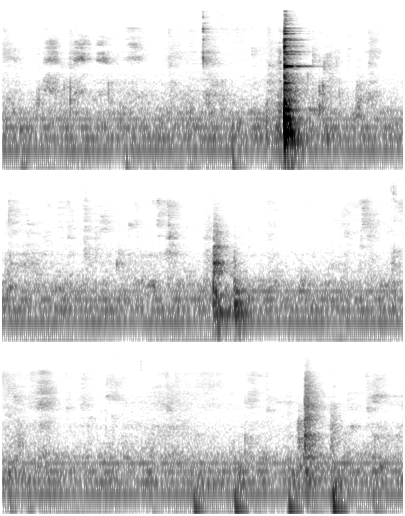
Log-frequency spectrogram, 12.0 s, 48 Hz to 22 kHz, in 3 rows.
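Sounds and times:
tableware clinking: 0:02.8 - 0:03.2.

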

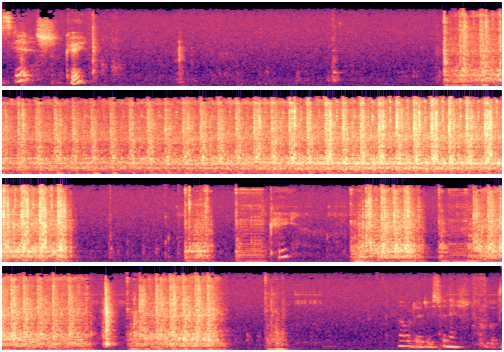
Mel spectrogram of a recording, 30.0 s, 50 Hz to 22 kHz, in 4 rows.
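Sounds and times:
sewing machine clattering: 0:06.6 - 0:16.1, 0:20.2 - 0:21.4, 0:22.0 - 0:25.9.

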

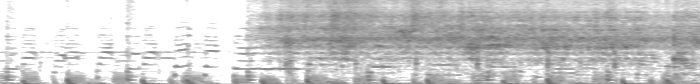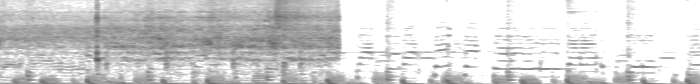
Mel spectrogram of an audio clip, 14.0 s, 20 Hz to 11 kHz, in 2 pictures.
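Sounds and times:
light background music: 0:00.0 - 0:14.0
glaze bubbling and sizzling: 0:02.6 - 0:10.4.

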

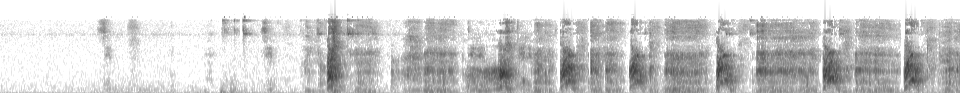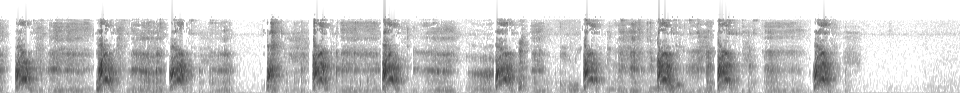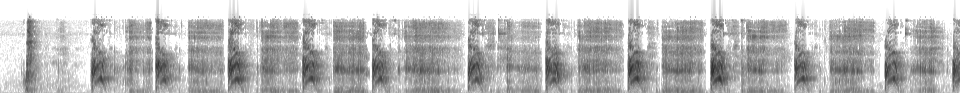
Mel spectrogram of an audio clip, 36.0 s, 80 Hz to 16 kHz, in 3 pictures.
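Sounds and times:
small dog barking and growling: 0:04.0 - 0:05.3, 0:06.0 - 0:14.6, 0:15.3 - 0:17.3, 0:17.9 - 0:21.4, 0:22.2 - 0:22.5, 0:25.2 - 0:36.0.

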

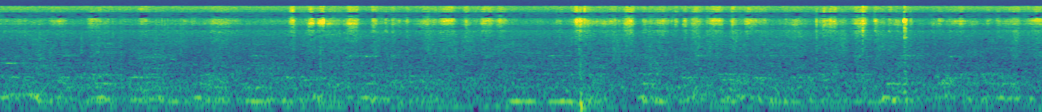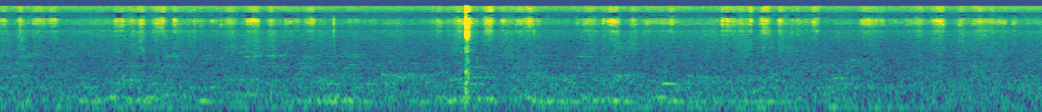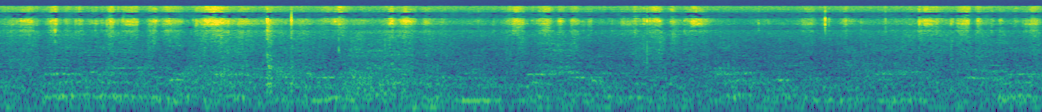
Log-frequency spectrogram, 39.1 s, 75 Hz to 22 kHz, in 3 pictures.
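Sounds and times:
crochet hook rubbing yarn: 0:36.0 - 0:39.0.

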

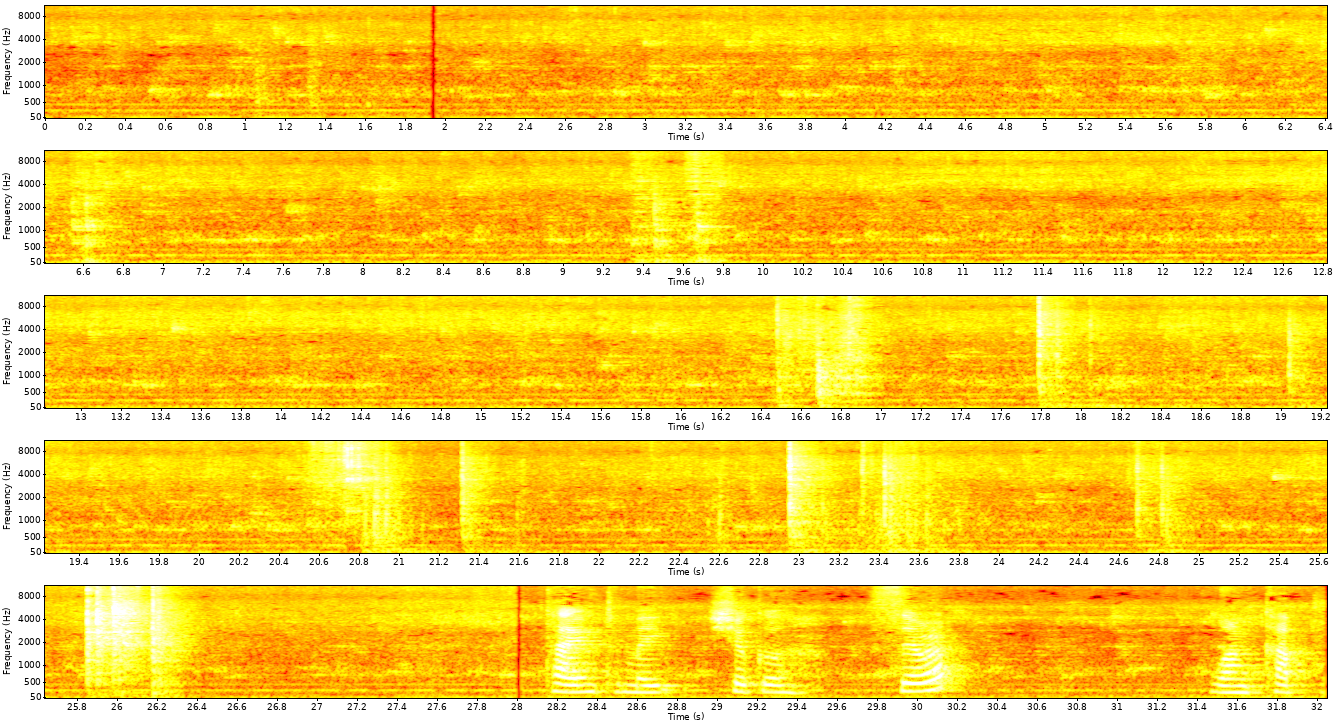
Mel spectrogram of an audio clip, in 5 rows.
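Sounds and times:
oil sizzling in a wok: 0:00.0 - 0:28.2.

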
